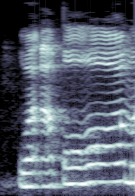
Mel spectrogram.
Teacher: قاف مستعلیہ میں سے ہے، موٹا پڑھیں گے۔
